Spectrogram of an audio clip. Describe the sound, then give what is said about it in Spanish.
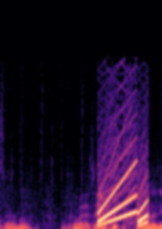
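A voice imitates an alarm with a bright wailing tone that rises in pitch and lasts under a second. Other vocal sounds come before it. “Esa es la alarma.”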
